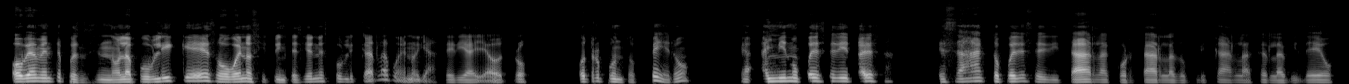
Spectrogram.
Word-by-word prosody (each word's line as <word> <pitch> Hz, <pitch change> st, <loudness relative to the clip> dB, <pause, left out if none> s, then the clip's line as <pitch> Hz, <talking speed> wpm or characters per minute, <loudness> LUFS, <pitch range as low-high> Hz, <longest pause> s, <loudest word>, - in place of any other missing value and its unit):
Obviamente 145 Hz, +1 st, +7 dB
pues, 105 Hz, -7 st, -5 dB
no 110 Hz, 0 st, -1 dB
la 115 Hz, 0 st, +7 dB
publiques, 155 Hz, +6 st, +3 dB
o, 120 Hz, -1 st, +5 dB
bueno 130 Hz, +2 st, +5 dB
si 115 Hz, -, -20 dB
tu 115 Hz, -, -14 dB
intención 110 Hz, +5 st, -4 dB
es 140 Hz, -, -9 dB
publicarla 125 Hz, -3 st, -6 dB
bueno -, -, -10 dB
ya -, -, -15 dB
sería 105 Hz, -1 st, -5 dB
ya -, -, -6 dB
otro -, -, -7 dB, 0.5 s
otro 145 Hz, +2 st, -3 dB
punto, 115 Hz, -6 st, -4 dB
pero 135 Hz, -, -3 dB, 0.7 s
ahí 135 Hz, +1 st, +2 dB
mismo 150 Hz, 0 st, +4 dB
puedes 155 Hz, 0 st, +2 dB
editar 150 Hz, -2 st, +1 dB
esa. 140 Hz, -3 st, -2 dB, 0.4 s
Exacto, 135 Hz, +3 st, -3 dB
puedes 140 Hz, 0 st, 0 dB
editarla, 110 Hz, -1 st, +2 dB
cortarla, 100 Hz, +1 st, -6 dB
duplicarla, 100 Hz, +1 st, -13 dB
hacerla 95 Hz, -2 st, -11 dB
video, 100 Hz, +2 st, -9 dB
120 Hz, 140 wpm, -26 LUFS, 105-140 Hz, 0.7 s, Obviamente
